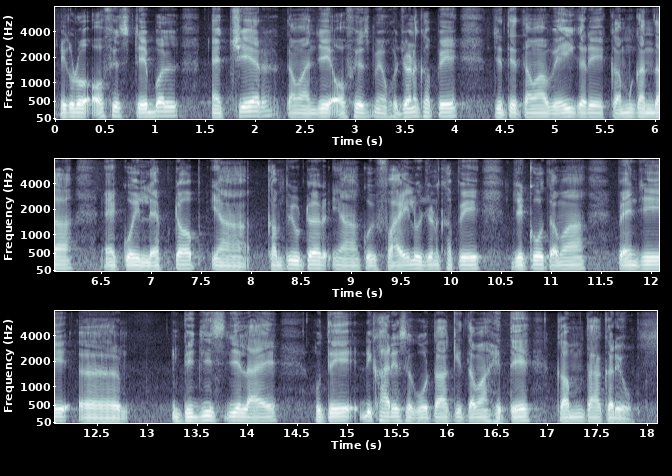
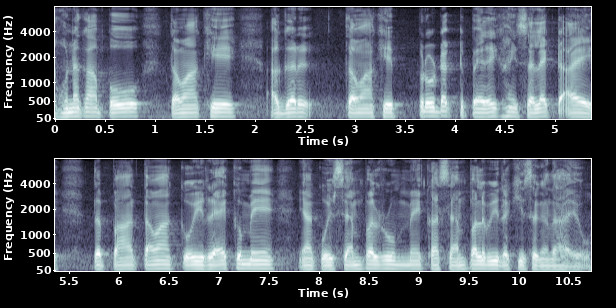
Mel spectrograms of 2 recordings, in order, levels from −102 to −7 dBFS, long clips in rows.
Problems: constant background noise, echo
